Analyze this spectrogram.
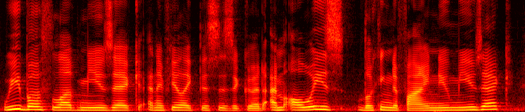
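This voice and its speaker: A woman's voice: fairly low pitch, normal speed. A young woman co-hosting a podcast in casual chat, full of "like" fillers and quoted asides. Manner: chatty, lots of "like" fillers, animated quoting. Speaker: podcast co-host.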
